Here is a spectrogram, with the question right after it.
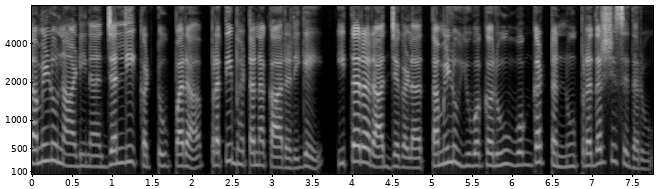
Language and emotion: Kannada, neutral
